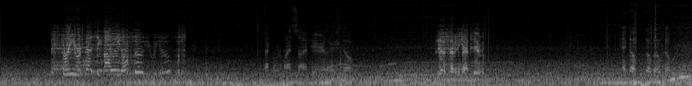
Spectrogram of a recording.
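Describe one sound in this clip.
A man talks with animation close by inside a car.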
